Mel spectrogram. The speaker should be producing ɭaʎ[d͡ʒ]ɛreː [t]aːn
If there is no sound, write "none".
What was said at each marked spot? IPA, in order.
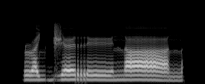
d͡ʒ, n

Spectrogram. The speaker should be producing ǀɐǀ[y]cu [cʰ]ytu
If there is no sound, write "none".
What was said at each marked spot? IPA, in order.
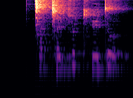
ʏ, cʰ

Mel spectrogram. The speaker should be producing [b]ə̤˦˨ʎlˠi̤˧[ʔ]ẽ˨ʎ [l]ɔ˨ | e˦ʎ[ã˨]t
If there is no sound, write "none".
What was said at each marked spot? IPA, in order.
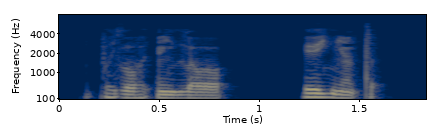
p, ʔ, l, ã˨

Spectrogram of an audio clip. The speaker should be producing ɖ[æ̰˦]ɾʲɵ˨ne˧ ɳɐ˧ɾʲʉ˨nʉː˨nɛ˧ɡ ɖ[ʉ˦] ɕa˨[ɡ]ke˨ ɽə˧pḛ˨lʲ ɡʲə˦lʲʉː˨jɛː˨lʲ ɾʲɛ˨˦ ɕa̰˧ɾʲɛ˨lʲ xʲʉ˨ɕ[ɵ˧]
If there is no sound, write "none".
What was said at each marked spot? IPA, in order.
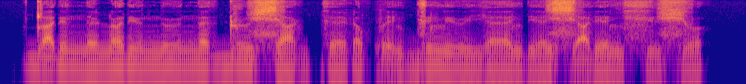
a̰˦, ʉ˦, ɡ, ɵ˦

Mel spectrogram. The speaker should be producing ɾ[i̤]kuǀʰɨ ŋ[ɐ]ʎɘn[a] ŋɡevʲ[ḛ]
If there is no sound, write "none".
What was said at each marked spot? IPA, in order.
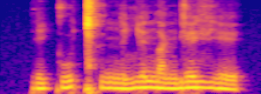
i, ɐ, a, e

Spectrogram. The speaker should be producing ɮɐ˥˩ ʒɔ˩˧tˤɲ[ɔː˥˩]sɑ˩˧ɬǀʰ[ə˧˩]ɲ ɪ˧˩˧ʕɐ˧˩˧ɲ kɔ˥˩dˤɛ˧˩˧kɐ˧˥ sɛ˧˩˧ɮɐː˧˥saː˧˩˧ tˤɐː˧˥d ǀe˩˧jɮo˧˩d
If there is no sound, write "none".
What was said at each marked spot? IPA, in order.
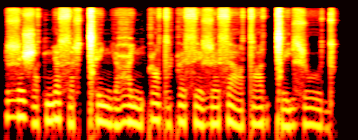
ɔ˥˩, ɛ˧˩

